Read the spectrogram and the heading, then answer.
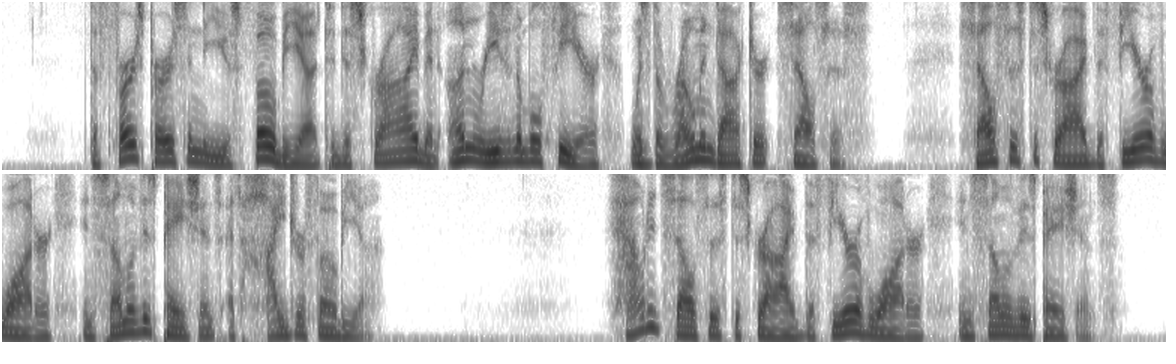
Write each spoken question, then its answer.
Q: How did Celsus describe the fear of water in some of his patients?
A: Celsus described the fear of water in some of his patients as hydrophobia.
